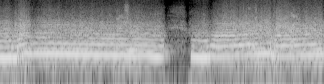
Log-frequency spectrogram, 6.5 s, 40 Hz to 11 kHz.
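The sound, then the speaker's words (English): A man imitates with his mouth a Lamborghini Huracan with a 5.2-liter V10 engine revving, holding a loud buzzing engine tone that rises and dips, breaks for a quick breath, then roars on again. “I make really cool, accurate car sounds with my mouth.”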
